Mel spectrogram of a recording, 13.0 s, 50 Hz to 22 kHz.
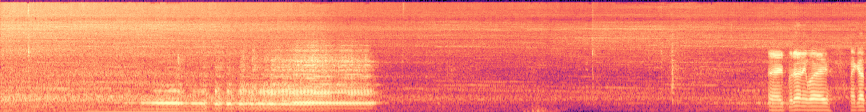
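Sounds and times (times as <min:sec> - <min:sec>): bench grinder motor hum: 0:00.6 - 0:05.8.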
